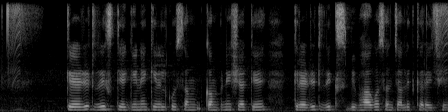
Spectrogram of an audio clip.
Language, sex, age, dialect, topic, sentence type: Magahi, male, 18-24, Western, banking, statement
